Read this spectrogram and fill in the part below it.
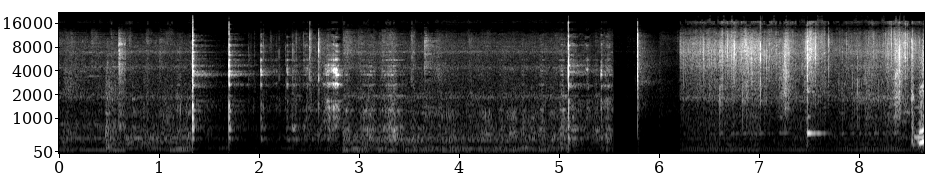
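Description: Eggs and sausages frying in a pan for a homemade sausage and egg muffin, a steady sizzle broken by sharp clinks and knocks of utensils against cookware, close and fairly loud with a brief drop to near silence midway.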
